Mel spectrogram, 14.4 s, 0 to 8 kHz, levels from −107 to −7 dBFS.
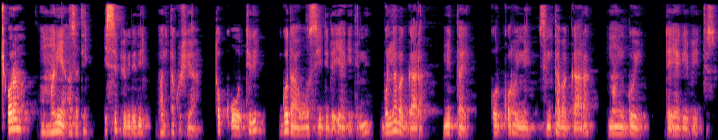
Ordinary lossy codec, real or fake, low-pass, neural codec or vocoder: AAC, 32 kbps; fake; 7.2 kHz; vocoder, 24 kHz, 100 mel bands, Vocos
